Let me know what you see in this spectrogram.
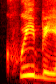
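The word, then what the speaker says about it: Quibi: four interesting short form like queebie i hope i'm saying it right yeah quibby quibby q-u-i-b-i is here to stay in may even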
